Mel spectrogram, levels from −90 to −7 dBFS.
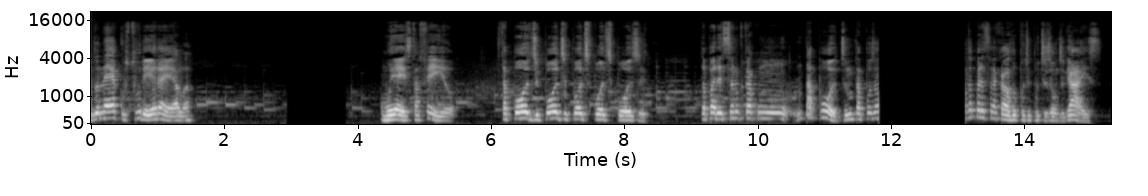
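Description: Two rebuffering stalls cut the audio to silence at 2.93–3.83 s and 11.81–13.11 s, adding 0.89 s and 1.30 s. Unlike dropouts, playback resumes exactly where it stopped, with nothing skipped.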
